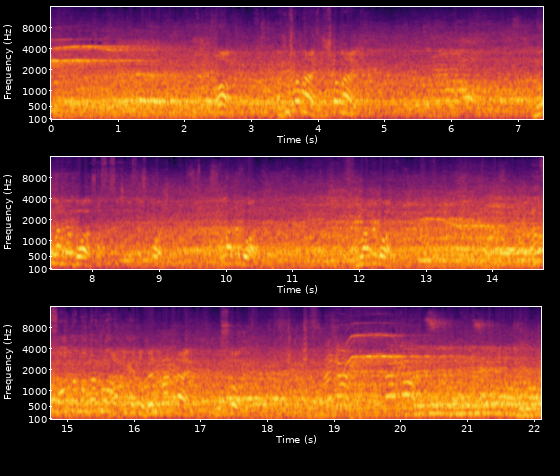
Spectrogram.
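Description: A crowd of spectators shouts and calls out in a large echoing hall.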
